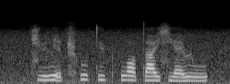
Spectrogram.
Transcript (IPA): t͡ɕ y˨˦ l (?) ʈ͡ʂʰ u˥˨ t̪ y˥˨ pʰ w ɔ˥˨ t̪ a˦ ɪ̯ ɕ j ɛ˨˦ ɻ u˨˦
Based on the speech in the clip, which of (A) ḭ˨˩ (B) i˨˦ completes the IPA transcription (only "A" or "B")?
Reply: A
